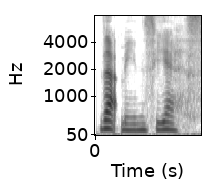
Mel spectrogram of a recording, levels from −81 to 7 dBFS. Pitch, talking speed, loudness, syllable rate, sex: 170 Hz, 170 wpm, -22 LUFS, 3.1 syllables/s, female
